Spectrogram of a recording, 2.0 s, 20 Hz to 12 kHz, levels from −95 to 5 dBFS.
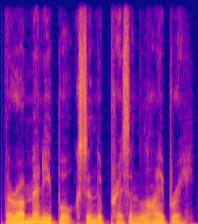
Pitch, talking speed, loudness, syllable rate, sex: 135 Hz, 240 wpm, -16 LUFS, 7.3 syllables/s, male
